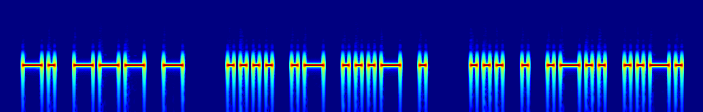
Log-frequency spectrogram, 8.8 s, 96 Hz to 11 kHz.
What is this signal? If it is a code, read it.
Morse code, heard as a keyed tone, about 15 wpm, 700 Hz. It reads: NOT HAVE SELF
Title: Sentences from Top 1000 Words - Review Part 3 - 15wpm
